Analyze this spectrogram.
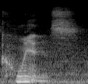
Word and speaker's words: quince: it up it's the it's pronounced quince quince I think has how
